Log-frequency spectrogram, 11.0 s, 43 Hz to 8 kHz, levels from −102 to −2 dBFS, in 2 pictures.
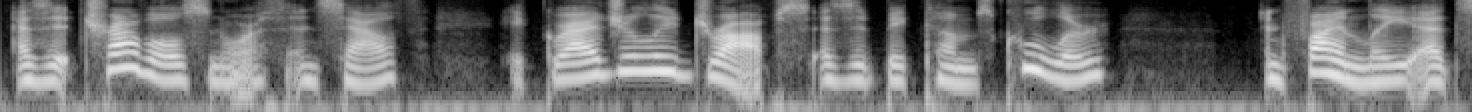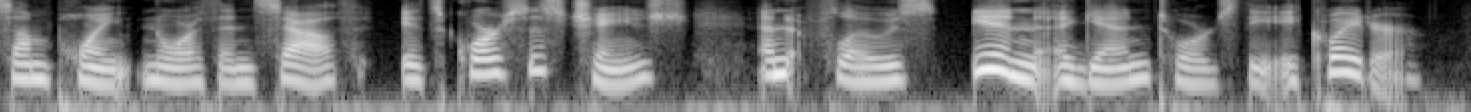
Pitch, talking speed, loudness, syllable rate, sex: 205 Hz, 180 wpm, -21 LUFS, 5.0 syllables/s, female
